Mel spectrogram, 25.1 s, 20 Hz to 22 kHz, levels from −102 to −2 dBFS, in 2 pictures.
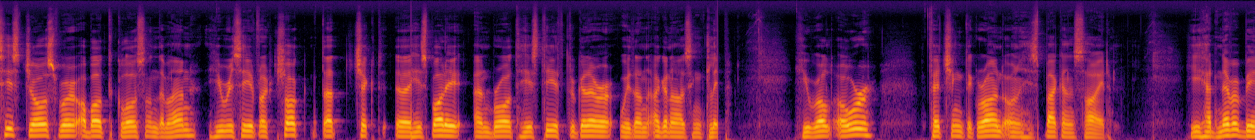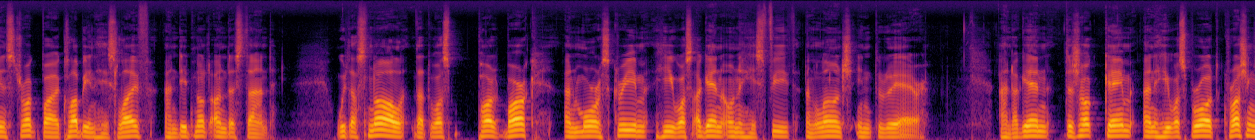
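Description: At 4.11 s and again at 7.18 s, the speech jumps. Each is likely a dropped buffer (overrun). Roughly 40 ms of audio was overwritten before capture. The surrounding sound is spliced straight together, with no gap.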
